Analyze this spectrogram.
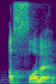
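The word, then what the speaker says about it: الصلاة: As-salah. Voilà pourquoi le mu'adhin, comme il s'arrête, donc comme on a dit, on s'arrête, on ne prononce pas la dernière voyelle, donc le ta marbuta devient ha.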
